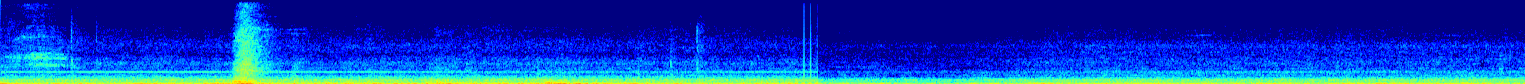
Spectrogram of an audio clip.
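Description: Passenger train running along the track, a steady low rumble heard from inside the coach, with one sharp click about a second in.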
